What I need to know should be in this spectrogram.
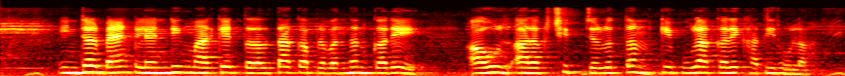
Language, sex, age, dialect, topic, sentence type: Bhojpuri, female, 31-35, Western, banking, statement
